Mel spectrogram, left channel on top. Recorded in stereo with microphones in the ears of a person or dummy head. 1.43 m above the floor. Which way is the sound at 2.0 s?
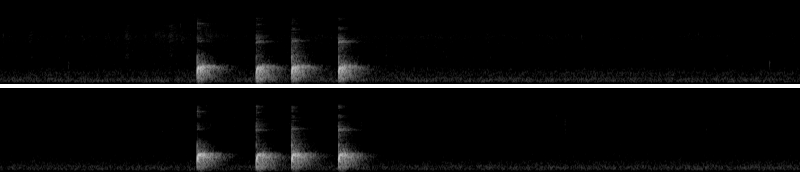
5° right (ahead or behind).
